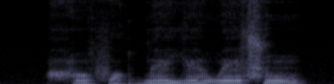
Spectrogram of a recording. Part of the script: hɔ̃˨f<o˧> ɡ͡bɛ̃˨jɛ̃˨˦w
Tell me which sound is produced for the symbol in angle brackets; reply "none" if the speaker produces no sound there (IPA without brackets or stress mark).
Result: ɔ˧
